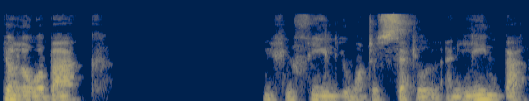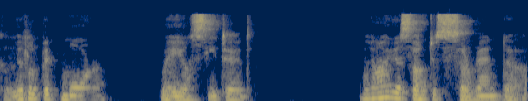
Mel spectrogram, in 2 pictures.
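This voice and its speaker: Low, husky woman guiding meditation. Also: rough recording. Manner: gentle, unhurried phrases with long pauses. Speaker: meditation guide. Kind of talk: guided meditation, slow soothing instruction.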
